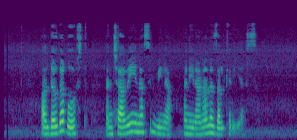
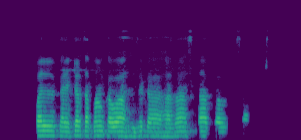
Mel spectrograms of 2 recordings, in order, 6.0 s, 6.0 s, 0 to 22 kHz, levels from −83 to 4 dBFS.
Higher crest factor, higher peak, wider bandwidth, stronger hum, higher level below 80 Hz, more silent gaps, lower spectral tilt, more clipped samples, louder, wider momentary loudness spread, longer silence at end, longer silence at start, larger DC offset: about the same, 18 dB vs 18 dB; about the same, -6 dBFS vs -8 dBFS; first, 11.5 kHz vs 9.2 kHz; neither; about the same, -72 dBFS vs -68 dBFS; second, none vs 4.60-4.72 s; second, -4.5 dB/octave vs -8 dB/octave; neither; first, -22 LUFS vs -26 LUFS; about the same, 17 LU vs 15 LU; second, 0.85 s vs 1.05 s; about the same, 0.85 s vs 0.75 s; neither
